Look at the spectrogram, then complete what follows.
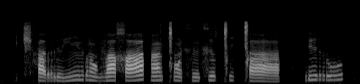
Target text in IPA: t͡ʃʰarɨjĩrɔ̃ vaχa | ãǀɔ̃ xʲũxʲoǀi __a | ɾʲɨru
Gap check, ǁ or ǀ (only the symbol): ǀ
